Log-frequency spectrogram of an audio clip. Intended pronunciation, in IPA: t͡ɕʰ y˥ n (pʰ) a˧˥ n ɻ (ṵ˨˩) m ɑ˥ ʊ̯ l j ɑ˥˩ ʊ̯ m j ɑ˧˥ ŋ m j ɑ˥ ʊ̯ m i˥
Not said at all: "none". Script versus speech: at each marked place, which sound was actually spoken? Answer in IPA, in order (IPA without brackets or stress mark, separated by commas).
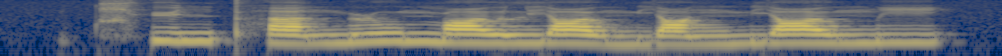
pʰ, u˥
